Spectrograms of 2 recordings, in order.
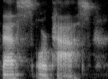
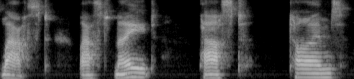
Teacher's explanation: there's a aspirated T sound we really do hear those T's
